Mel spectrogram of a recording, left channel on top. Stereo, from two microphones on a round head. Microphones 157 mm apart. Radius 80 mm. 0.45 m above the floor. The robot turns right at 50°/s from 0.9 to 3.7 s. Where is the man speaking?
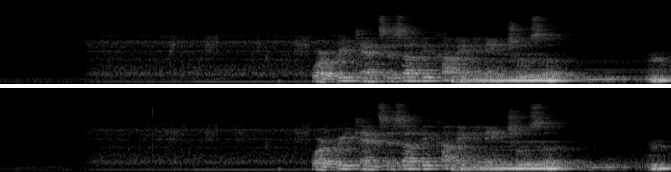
5° left (ahead or behind), 1.2 m; by 5.6 s 15° right (ahead or behind), 1.2 m.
